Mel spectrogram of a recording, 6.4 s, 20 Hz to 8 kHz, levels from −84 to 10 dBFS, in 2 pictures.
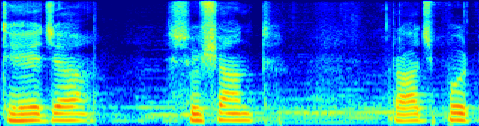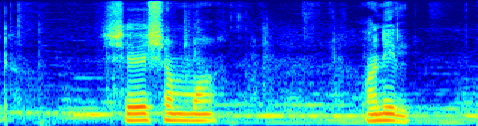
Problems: constant background noise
